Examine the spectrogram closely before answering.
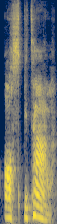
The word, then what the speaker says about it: hospital: the english word h in spanish is usually silent in all cases so when you see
